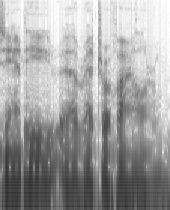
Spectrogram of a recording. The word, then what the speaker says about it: antiretroviral: And so there was a lot of business for Indian pharmaceutical companies providing these antiretroviral drugs.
